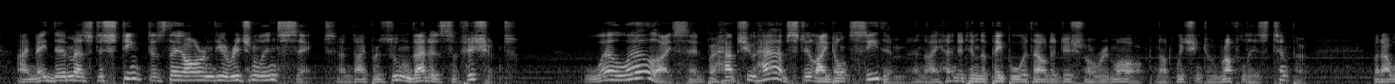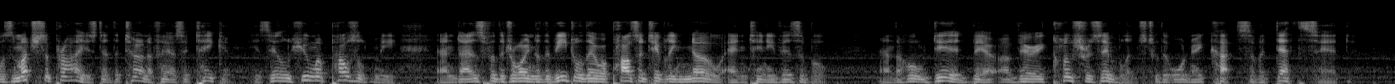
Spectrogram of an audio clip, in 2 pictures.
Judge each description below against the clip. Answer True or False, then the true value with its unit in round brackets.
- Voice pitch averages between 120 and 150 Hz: True (135 Hz)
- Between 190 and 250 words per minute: True (195 wpm)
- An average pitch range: False (8.3 semitones)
